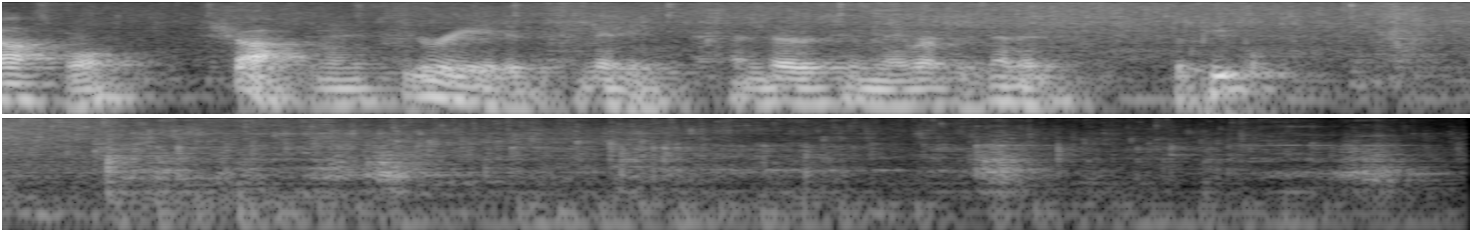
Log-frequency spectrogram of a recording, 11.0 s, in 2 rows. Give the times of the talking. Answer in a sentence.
The talking can be heard from 0.0 to 4.8 s.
